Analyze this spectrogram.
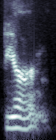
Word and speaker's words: Björn: And he's the one who told me I was pronouncing your name wrong and I needed to say Björn.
